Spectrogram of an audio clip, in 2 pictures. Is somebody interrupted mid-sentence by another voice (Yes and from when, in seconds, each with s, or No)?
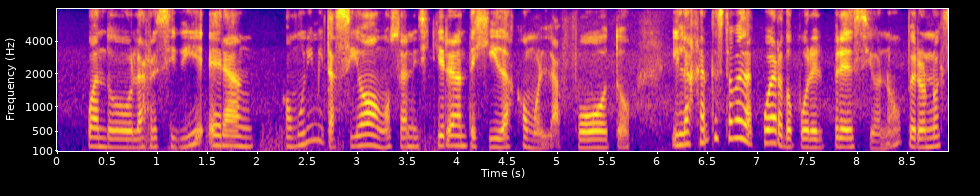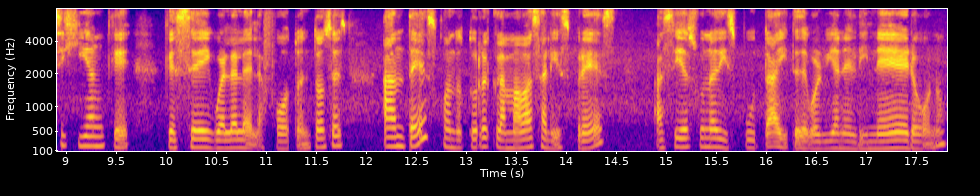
No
